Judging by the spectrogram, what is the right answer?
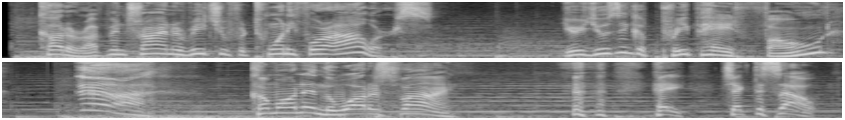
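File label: male, African American, USA accent with music; nathan drake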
